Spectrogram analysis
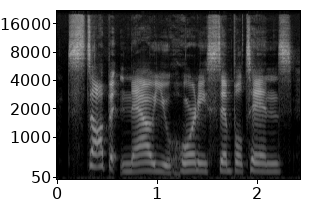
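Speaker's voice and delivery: loud scolding shout. Acted. McGonagall catching the couple, loud scolding shout. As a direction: bark it at the couple. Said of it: "shouted Professor McGonagall".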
